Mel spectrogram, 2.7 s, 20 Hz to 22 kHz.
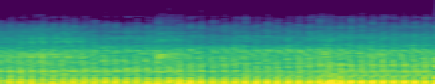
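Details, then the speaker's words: Brand-new 2025 KTM 390 Adventure R, just delivered, first start before its first ride: even, quick single-cylinder thump at a steady idle, no knocks, misses or rattles; sounds nice, ticks over beautifully. "Sounds nice, ticks over beautifully."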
